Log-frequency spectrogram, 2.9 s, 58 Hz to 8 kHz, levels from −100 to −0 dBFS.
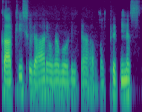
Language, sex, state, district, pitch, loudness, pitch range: Hindi, male, Bihar, Jamui, 115 Hz, -31 LUFS, 115-120 Hz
